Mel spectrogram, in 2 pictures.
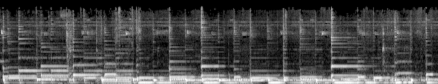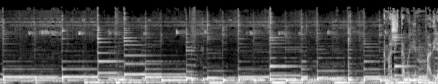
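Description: A song plays at full volume throughout, with a dense band arrangement, a steady low bass line and crisp percussive hits keeping a regular rhythm, close and clear with no talking over it.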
